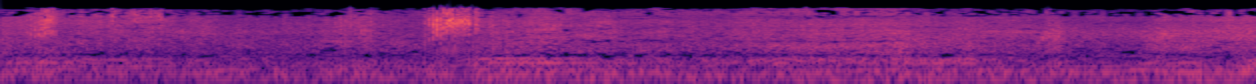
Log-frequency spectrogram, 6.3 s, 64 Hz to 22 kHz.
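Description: Four-stroke 450cc motocross bikes racing over jumps, their engines revving up and down over a steady rushing background. There is a short sharp burst about two seconds in.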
